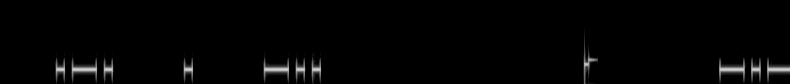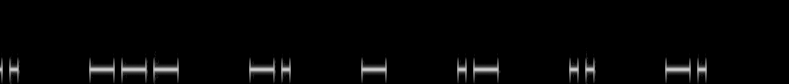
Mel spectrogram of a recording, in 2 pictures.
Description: Morse code, heard as a keyed tone, about 15 wpm, spaced as for 8 wpm, 700 Hz. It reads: RED CONTAIN
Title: 3x Character Spacing - Top 500 Words - 15wpm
